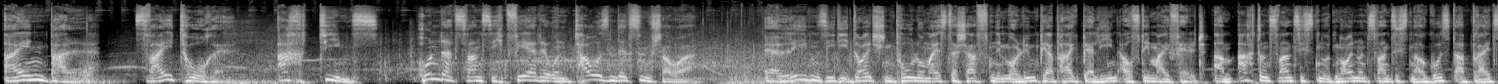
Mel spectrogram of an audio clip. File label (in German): werbespot; hauptspot; Tonfabrik Berlin; Werbung Maifeldpolocup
